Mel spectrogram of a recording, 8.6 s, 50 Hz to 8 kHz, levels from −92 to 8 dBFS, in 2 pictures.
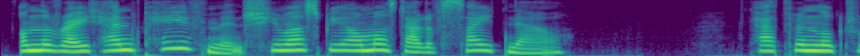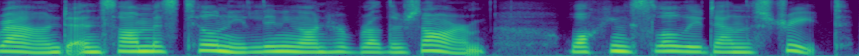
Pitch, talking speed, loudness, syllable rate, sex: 235 Hz, 195 wpm, -16 LUFS, 6.0 syllables/s, female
